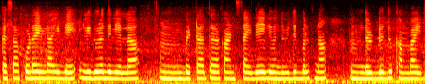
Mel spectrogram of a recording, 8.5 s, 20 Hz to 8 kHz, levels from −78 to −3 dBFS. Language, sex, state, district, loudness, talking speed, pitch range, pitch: Kannada, female, Karnataka, Raichur, -14 LUFS, 135 wpm, 220-235 Hz, 225 Hz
